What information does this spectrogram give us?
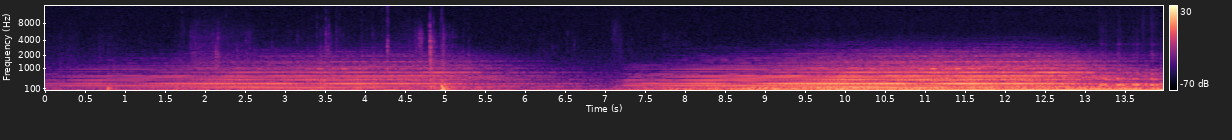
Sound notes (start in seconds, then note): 0.1 eerie gentle music; 4.8 door thuds; 10.0 eerie gentle music continues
